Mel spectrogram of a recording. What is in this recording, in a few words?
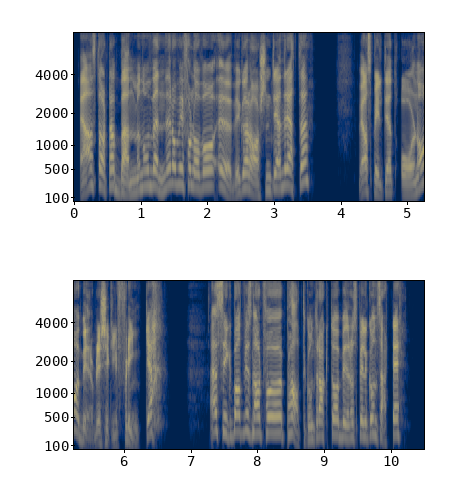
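Norwegian dub young adult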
